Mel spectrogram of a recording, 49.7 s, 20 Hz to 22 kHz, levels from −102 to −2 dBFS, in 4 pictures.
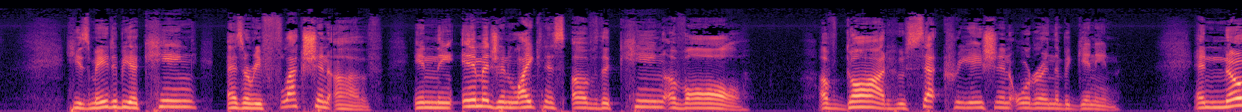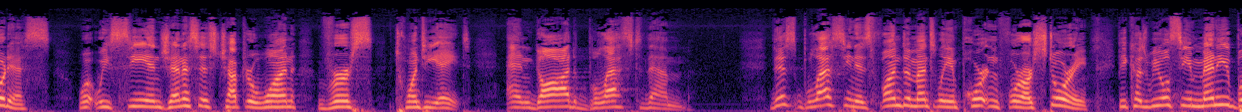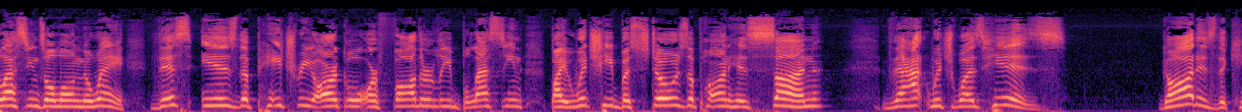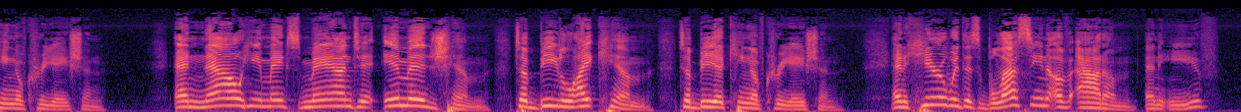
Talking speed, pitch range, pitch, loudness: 135 wpm, 155-230 Hz, 200 Hz, -24 LUFS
